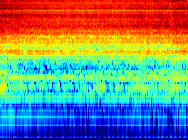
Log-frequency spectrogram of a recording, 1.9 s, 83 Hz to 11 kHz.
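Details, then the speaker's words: Inverter-type shock device on a 24 V battery under a 500 W lamp test load: thin, high electronic whine sagging in pitch as the battery voltage drops; it will soon cut out. "Nah, ini aki udah mulai drop nih. Lihat, terdengar dari suaranya."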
